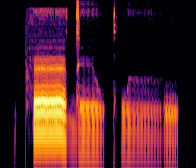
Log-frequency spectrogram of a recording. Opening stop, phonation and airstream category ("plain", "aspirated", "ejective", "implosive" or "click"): aspirated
